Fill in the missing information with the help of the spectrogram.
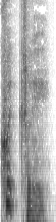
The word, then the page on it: quickly: British English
